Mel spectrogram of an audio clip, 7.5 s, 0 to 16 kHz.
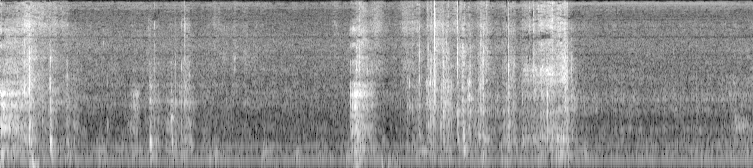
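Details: Launch edition Ecovacs Deebot X1 running with brushes and mopping pads removed after brushes were changed: a loud, harsh, irregular ratcheting clatter over the motor hum, source inside the drive. Cause not identified.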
